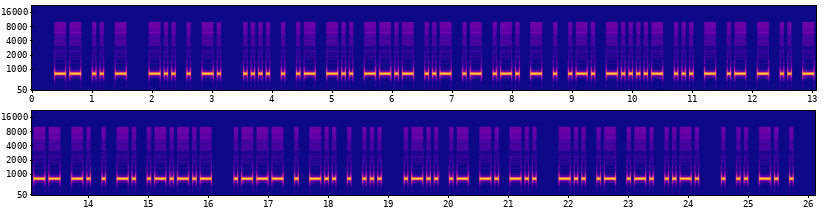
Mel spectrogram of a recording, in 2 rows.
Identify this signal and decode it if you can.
Morse code, heard as a keyed tone, about 19 wpm, 800 Hz. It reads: MIT DEN HEADQUARTER-STATIONEN. JEDES LAND DARF EINE
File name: morse mp3 / ALLEMAND texte clair 2 vitesse 18 mots minute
